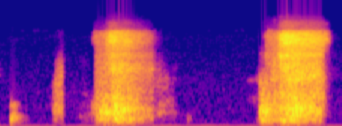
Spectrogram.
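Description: A man's breath forced out through the mouth in two short, sharp hissing bursts about a second apart.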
